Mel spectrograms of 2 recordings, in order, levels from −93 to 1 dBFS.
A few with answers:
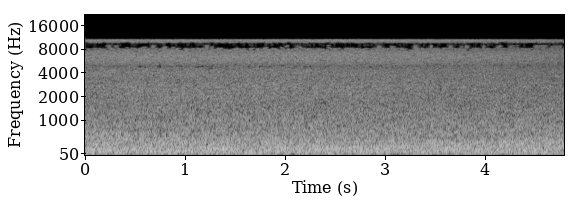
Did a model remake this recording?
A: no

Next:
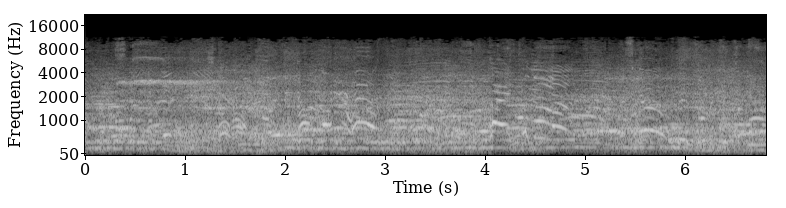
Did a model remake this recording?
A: no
